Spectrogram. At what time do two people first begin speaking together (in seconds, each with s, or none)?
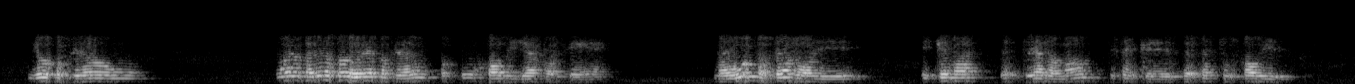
none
